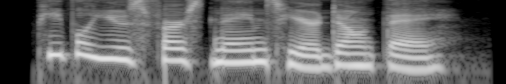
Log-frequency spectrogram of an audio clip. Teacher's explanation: Falling intonation usually indicates that the speaker expects the listener to agree.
